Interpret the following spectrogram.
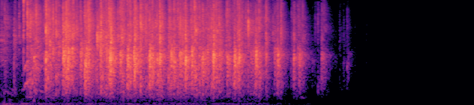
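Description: A small audience applauding for about four seconds, thinning out, then the sound cuts off.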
